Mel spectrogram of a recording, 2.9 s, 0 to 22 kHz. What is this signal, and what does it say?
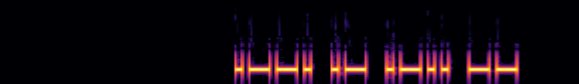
Morse code, heard as a keyed tone, about 36 wpm, 700 Hz. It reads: PALM
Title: Multi-letter Phonemes 35wpm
